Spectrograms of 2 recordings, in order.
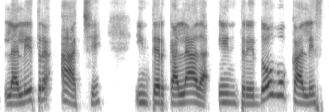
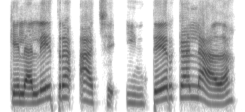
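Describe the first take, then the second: First: Said in the usual way. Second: Slow, drawn-out letra H intercalada, stretching letraa; slow emphasis. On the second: Shown as a demonstration. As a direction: spell out letra H intercalada slowly for students.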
